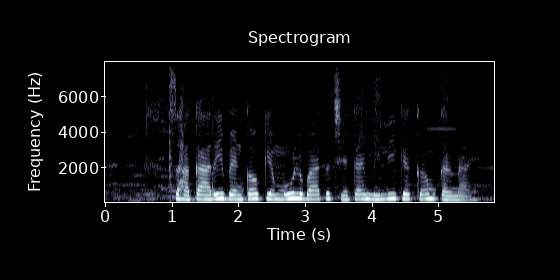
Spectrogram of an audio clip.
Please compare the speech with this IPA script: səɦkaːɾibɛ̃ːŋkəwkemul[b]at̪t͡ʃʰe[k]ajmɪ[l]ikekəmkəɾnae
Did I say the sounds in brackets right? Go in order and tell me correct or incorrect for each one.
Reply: correct, correct, correct

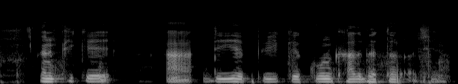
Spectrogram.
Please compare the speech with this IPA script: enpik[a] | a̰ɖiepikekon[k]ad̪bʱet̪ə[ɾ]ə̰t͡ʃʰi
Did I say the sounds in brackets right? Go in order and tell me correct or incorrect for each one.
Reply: incorrect, incorrect, correct

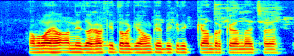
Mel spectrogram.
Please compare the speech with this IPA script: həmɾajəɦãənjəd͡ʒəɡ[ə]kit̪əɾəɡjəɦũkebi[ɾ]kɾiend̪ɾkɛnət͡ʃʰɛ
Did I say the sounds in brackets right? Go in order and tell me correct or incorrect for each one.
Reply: incorrect, incorrect

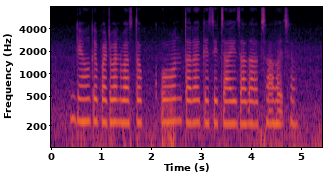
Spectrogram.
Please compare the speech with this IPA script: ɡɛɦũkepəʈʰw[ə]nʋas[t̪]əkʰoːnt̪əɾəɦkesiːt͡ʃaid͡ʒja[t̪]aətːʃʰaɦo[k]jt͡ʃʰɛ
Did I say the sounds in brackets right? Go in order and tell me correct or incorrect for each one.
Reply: correct, correct, incorrect, incorrect

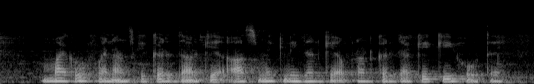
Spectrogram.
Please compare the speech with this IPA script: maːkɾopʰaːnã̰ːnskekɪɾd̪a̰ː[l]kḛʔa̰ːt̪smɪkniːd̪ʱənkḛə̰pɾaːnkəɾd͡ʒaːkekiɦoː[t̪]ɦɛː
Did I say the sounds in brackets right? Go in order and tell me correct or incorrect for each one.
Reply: incorrect, correct

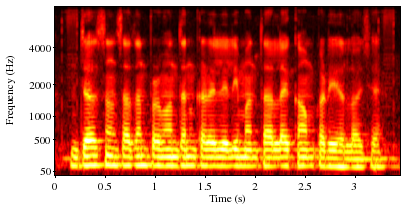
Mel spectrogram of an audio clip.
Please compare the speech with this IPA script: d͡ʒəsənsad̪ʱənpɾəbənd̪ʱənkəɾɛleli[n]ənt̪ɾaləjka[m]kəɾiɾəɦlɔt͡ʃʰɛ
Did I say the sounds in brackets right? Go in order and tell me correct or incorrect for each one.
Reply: incorrect, correct

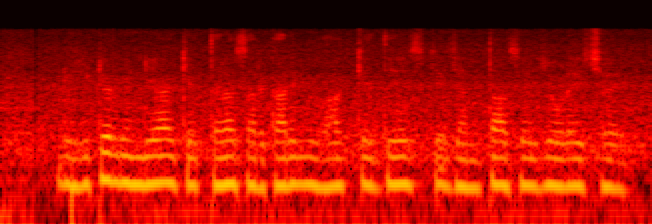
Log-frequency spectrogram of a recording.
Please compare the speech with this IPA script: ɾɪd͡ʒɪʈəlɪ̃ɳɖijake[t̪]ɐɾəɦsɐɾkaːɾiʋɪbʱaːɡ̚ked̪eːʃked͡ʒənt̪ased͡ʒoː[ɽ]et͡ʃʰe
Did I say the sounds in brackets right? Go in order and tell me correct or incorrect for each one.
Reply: correct, correct

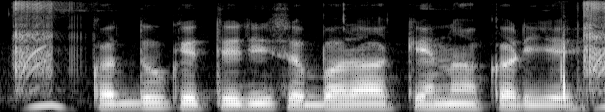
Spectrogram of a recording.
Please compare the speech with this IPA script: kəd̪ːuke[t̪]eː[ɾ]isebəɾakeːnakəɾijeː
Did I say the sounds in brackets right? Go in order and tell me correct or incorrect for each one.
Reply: correct, correct

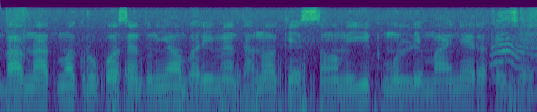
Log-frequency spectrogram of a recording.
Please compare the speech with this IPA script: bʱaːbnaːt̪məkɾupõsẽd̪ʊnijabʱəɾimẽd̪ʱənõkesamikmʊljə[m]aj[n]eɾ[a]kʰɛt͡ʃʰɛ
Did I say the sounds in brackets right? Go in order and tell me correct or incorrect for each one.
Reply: correct, correct, incorrect

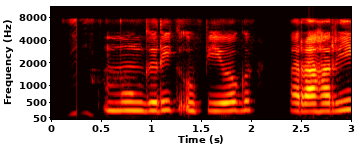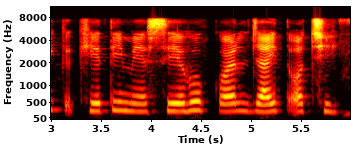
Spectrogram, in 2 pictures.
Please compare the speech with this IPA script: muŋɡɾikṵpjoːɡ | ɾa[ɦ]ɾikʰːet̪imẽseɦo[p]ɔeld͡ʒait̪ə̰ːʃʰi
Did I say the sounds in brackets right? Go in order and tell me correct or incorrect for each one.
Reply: correct, incorrect

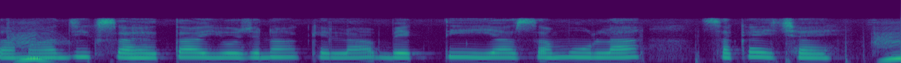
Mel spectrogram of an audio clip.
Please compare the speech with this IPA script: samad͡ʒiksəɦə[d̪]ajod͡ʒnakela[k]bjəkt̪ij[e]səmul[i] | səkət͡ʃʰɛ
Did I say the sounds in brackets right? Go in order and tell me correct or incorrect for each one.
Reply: incorrect, incorrect, incorrect, incorrect

